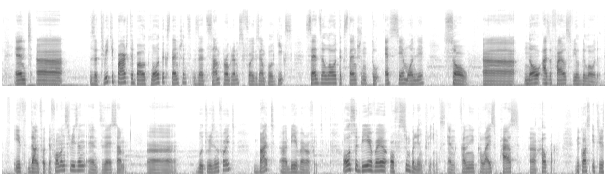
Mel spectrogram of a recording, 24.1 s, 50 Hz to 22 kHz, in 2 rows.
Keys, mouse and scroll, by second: 2.9 click, 18.3 ctrl+p, 18.5 ctrl+a, 18.7 ctrl+space, 18.8 ctrl+e, 19.4 ctrl+g.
